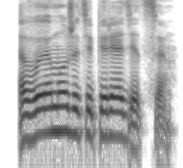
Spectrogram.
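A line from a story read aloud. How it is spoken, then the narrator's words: Plain. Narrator (Russian): сказал мне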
